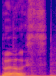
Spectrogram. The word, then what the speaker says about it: Both: last name yeah cause it's spelled both but it's pronounced like booth and he says don't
